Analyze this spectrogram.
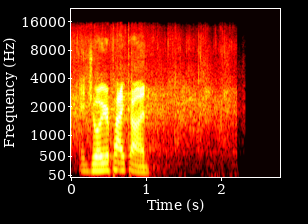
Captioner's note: applause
